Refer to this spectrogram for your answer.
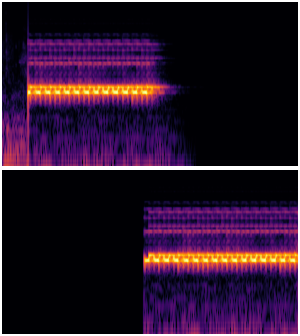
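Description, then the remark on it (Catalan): A telephone bell rings in two loud bursts of rapid trilling, each lasting about two seconds, separated by a long silent pause, with no voices. “Podeu començar a trucar.”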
